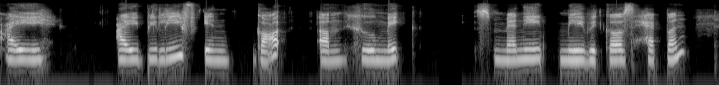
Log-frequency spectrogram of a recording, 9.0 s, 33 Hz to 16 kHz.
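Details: 34-year-old woman, stroke from arteriovenous malformation at age 31 (July 2019), weaker right side and memory decline; Mandarin speaker who lost tones; in speech therapy; aphasia with apraxia of speech.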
